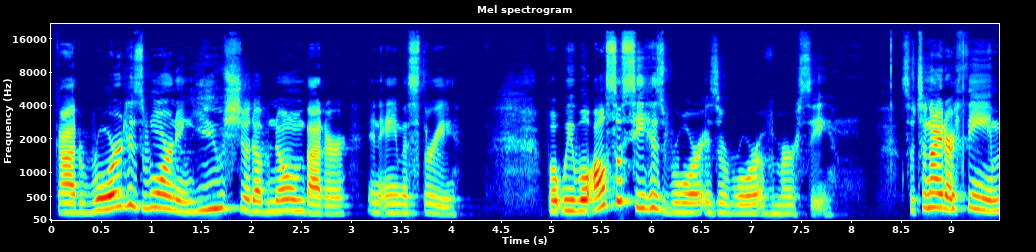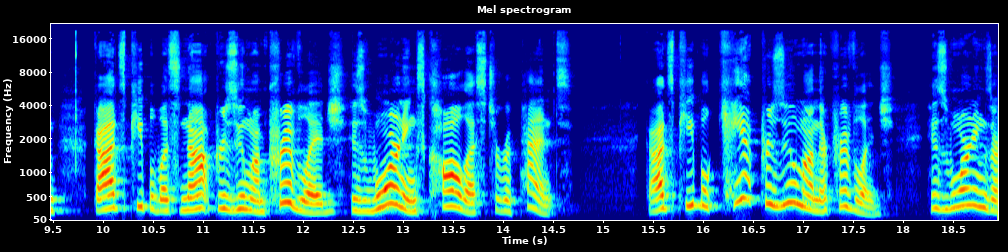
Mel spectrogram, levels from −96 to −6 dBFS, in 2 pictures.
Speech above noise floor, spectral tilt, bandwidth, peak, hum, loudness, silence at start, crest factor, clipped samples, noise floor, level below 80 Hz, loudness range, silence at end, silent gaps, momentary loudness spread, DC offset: 48 dB; -4 dB/octave; 19 kHz; -8 dBFS; none; -27 LUFS; 0.1 s; 20 dB; under 0.1%; -75 dBFS; under -90 dBFS; 5 LU; 0 s; none; 16 LU; under 0.1%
